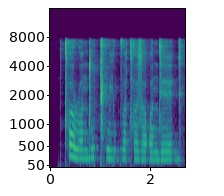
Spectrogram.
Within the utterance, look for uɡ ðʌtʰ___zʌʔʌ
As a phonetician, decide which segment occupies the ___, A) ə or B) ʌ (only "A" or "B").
A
